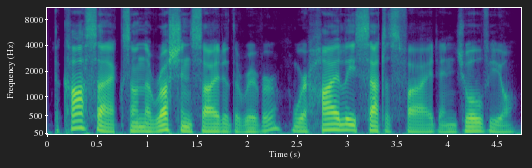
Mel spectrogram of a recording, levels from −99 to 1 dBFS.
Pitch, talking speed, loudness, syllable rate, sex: 110 Hz, 175 wpm, -19 LUFS, 4.9 syllables/s, male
